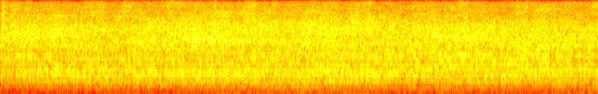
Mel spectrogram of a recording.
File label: crowd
